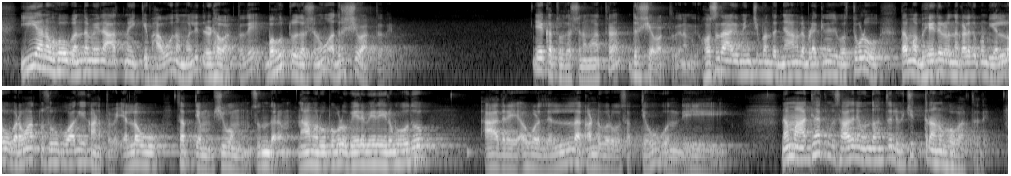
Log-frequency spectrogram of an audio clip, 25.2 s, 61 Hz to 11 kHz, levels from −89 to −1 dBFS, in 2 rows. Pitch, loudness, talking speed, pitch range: 130 Hz, -19 LUFS, 120 wpm, 120-150 Hz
